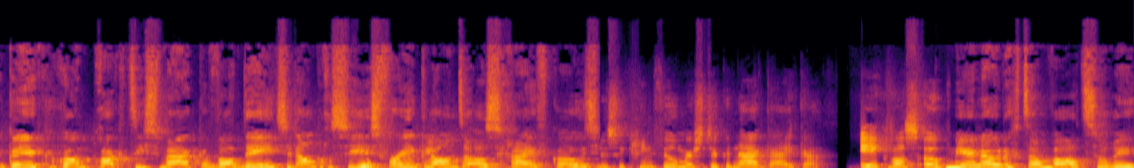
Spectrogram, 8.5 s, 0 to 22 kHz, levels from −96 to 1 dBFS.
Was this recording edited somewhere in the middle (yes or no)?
yes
